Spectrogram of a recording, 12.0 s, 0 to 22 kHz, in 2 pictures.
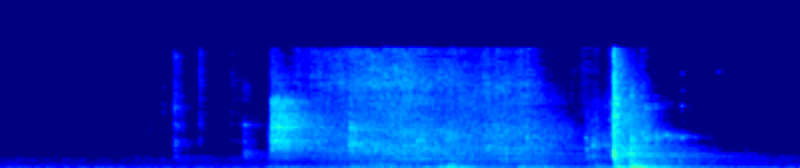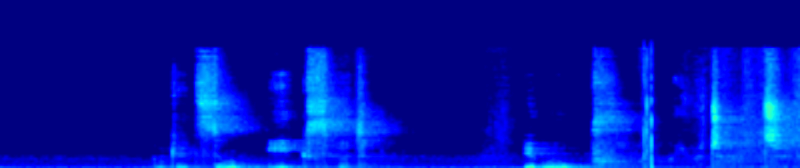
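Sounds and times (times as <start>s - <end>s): lift doors sliding closed: 1.8s - 5.5s
doors meeting with thud: 2.0s - 5.4s.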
